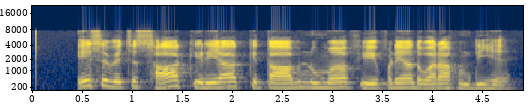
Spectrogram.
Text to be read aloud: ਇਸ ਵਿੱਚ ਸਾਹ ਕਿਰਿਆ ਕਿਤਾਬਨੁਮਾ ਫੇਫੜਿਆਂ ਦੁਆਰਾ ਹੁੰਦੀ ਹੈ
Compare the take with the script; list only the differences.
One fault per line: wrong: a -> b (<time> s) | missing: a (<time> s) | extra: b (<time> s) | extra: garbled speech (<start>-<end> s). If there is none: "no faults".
no faults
